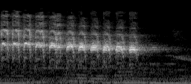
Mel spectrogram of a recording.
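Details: Poksay mantel laughingthrush in loud, vigorous song (gacor): a fast series of harsh, buzzy pulses, about eight beats, slightly falling in pitch and fading after one and a half seconds.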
